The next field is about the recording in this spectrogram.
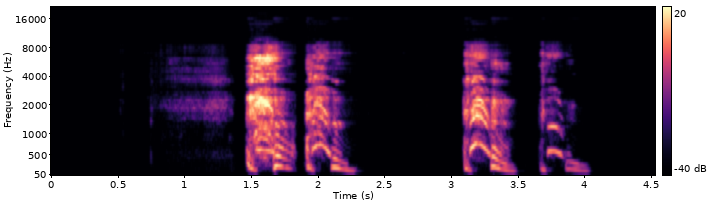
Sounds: Cough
